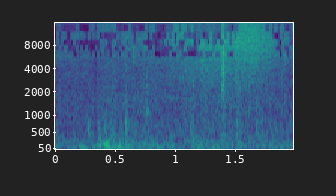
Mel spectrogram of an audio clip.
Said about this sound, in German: Wir sind voll im Wind.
